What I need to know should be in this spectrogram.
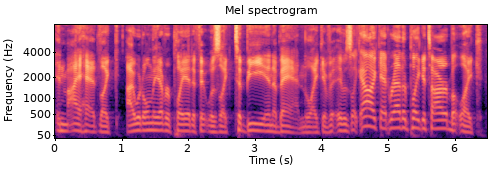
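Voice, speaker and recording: A man's voice: medium pitch, brisk, fairly bright tone, no room sound, clean studio sound. A man hosting a podcast, chatting casually over a remote call and rambling with lots of filler words and restarts. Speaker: podcast host. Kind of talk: casual interview chat.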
